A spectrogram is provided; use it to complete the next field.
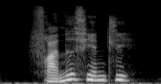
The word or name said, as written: fremmedfjendtlig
